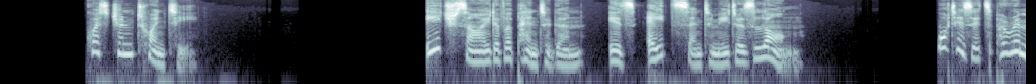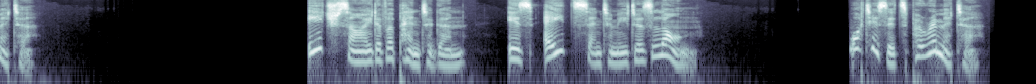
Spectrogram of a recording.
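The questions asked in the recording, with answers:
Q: What is its perimeter?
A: 40 centimeters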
